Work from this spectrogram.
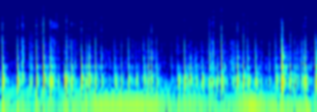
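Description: Fingertips rub and scratch the cloth cover of a closed, solid green clothbound hardcover book with a red bird pattern, held in one hand. A quick, uneven series of short, dry taps and scratches sits over a steady low hum.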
